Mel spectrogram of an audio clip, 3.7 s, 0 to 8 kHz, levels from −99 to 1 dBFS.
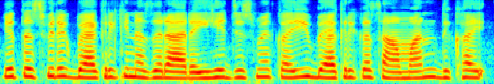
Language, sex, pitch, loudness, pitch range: Urdu, female, 255 Hz, -14 LUFS, 240-275 Hz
